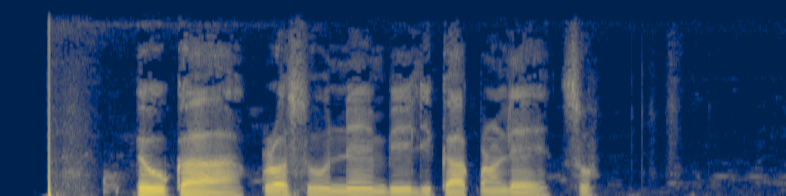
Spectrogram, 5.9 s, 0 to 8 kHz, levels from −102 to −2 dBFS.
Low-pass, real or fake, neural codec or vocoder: 7.2 kHz; real; none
